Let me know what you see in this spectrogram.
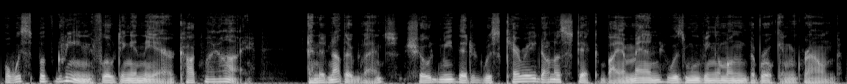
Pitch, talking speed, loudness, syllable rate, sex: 95 Hz, 235 wpm, -18 LUFS, 5.5 syllables/s, male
